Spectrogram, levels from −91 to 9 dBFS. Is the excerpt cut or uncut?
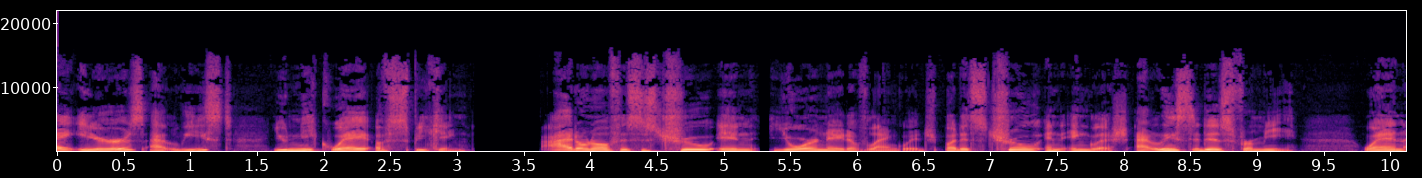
uncut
